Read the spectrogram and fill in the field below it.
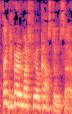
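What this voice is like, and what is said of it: Posh Oxbridge public schoolboy voice. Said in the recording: “his accent just became more and more English ... he's gone from the random Polish bloke to, like, sort of Oxbridge public schoolboy style”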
